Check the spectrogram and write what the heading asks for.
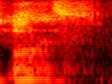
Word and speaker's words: Bowness: It's pronounced bonus. But yeah, it's spelled Bowness.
